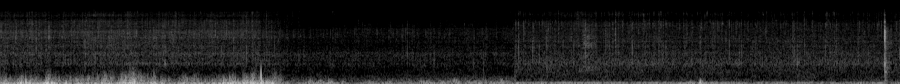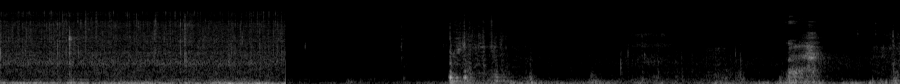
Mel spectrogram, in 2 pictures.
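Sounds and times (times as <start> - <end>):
batter sizzling on a griddle: 0.0 - 11.9.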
